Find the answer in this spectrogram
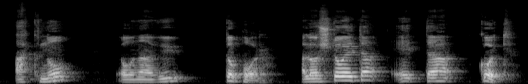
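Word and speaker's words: топор: Comme je vous ai dit, l'accent est sur le premier O, le deuxième O est prononcé comme un A faible.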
